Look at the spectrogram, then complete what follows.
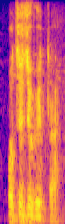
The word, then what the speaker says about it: প্রতিযোগিতা: তাহলে শুদ্ধ উচ্চারণ হচ্ছে প্রতিযোগিতা, প্রতিযোগিতা, অর্থাৎ এখানে রসিকার হবে।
